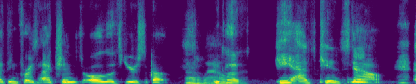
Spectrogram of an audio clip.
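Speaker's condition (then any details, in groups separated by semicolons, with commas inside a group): Cerebral palsy; present from birth, hearing loss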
